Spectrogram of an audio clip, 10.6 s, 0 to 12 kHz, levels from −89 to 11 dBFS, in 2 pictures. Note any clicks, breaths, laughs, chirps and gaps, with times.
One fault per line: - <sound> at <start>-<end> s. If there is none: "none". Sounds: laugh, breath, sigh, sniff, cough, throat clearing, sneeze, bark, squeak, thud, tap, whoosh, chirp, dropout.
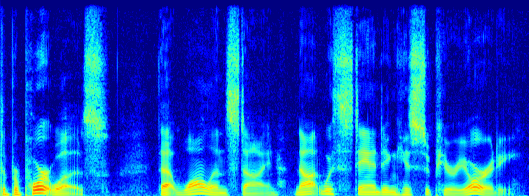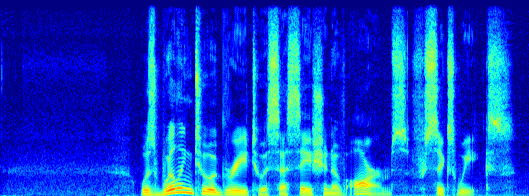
none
